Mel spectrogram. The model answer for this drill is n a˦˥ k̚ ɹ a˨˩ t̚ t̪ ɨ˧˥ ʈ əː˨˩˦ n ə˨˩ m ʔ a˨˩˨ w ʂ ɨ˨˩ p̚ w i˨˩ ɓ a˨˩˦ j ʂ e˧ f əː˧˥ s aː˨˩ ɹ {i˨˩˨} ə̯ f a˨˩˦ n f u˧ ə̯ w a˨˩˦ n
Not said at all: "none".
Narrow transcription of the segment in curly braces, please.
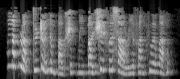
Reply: i˨˩˨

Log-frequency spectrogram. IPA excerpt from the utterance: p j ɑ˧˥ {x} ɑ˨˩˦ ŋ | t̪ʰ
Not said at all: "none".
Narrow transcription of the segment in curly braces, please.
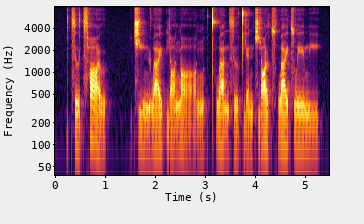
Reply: ŋ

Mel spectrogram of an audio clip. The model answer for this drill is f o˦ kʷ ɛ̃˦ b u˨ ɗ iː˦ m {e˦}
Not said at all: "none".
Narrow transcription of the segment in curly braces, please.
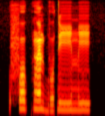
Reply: i˦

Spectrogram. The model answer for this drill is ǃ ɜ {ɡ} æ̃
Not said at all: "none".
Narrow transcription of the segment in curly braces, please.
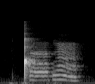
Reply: ɡ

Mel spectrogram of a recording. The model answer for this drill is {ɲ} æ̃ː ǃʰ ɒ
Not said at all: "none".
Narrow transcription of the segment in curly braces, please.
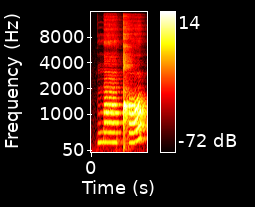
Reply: n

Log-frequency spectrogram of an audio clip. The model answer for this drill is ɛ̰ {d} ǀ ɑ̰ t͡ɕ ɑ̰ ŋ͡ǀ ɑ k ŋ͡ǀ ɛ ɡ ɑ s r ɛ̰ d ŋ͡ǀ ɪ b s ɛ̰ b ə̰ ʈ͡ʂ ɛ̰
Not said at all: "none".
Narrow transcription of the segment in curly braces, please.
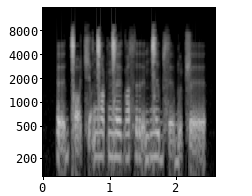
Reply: d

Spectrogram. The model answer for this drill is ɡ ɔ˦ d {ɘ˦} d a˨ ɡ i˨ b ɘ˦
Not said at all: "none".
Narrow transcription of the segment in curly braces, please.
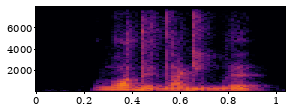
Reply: ɘ˨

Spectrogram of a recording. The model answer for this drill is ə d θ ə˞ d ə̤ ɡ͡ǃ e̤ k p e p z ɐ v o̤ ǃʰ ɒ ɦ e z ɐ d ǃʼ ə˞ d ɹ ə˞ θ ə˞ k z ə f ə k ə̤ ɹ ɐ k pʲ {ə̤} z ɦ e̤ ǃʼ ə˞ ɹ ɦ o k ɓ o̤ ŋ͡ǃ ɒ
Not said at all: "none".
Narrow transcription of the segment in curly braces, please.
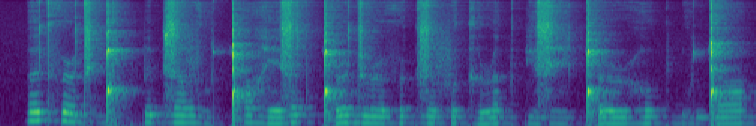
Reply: ə̤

